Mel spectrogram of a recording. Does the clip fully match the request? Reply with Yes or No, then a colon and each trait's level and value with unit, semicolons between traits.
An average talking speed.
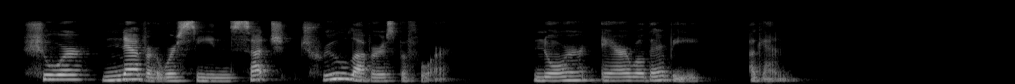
No: slow, 85 wpm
